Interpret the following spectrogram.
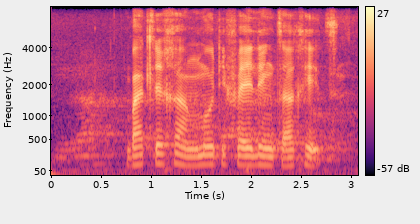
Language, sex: Tswana, male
